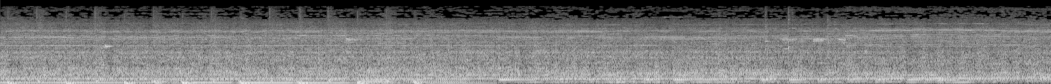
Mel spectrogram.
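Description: Electric countertop blender running steadily as it blends fruit juice, with background music playing over it.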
